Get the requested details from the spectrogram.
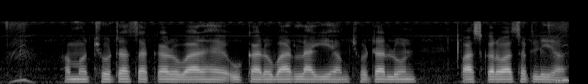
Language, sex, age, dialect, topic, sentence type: Magahi, male, 25-30, Western, banking, question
